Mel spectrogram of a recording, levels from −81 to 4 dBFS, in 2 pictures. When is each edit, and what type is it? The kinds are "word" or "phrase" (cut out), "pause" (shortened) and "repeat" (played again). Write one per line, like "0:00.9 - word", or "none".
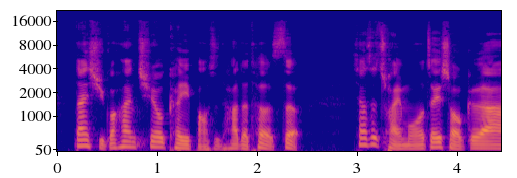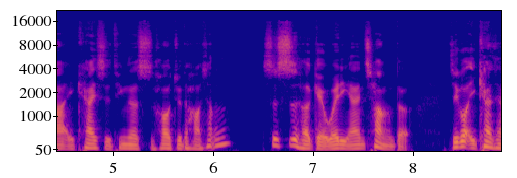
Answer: none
